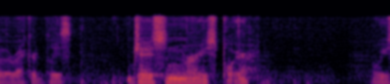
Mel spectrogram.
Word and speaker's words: Poirier: Jason Maurice Puyer. Will you spell that?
